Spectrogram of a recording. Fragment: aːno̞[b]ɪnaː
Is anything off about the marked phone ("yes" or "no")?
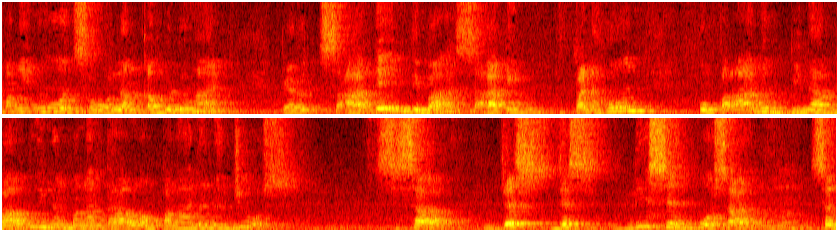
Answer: no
